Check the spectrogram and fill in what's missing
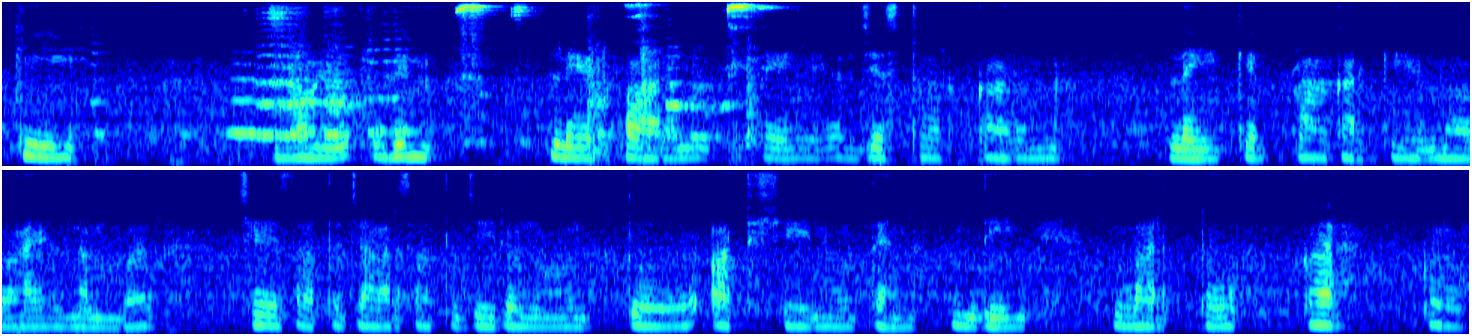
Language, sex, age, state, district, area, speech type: Punjabi, female, 30-45, Punjab, Mansa, urban, read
